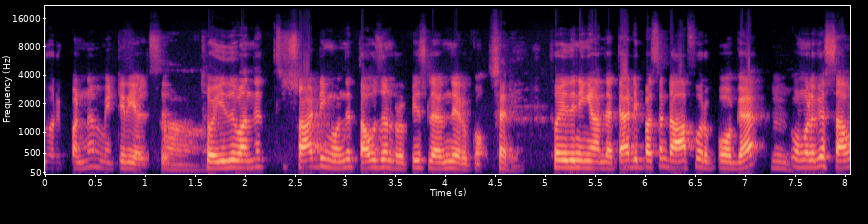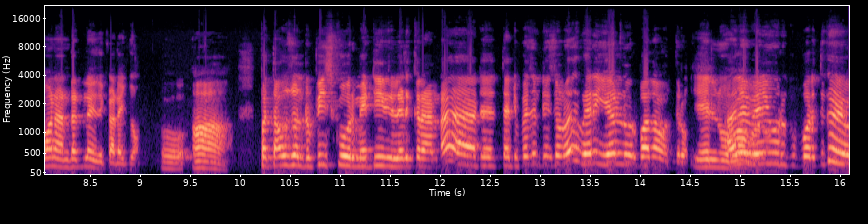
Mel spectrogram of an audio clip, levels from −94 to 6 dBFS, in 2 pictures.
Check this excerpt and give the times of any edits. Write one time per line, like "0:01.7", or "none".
none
